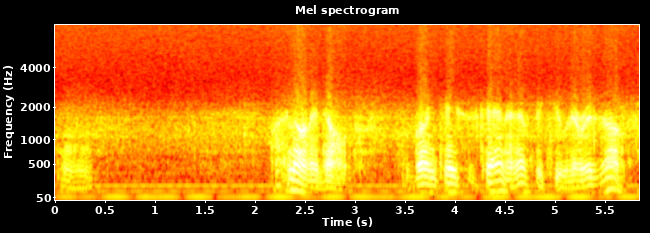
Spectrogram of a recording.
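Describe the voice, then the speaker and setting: A man's voice: sits low, expressive, slow, gravelly, heavily acted. A man acting as a blunt, weary American police detective in a 1950s radio drama, subdued and plainspoken. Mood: grave, blunt. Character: blunt, weary, matter-of-fact missing persons police detective. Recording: muffled, noisy old radio broadcast.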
